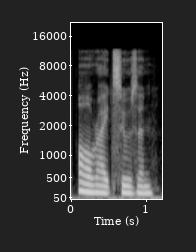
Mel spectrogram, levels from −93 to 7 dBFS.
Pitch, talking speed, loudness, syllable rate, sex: 160 Hz, 145 wpm, -15 LUFS, 3.9 syllables/s, female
